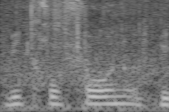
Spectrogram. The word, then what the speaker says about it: Mikrofon: Mikrofon? – Wir haben Aussprache-Datenbank nachgeguckt, es ist beides möglich. Mikrofon und Mikrofon.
